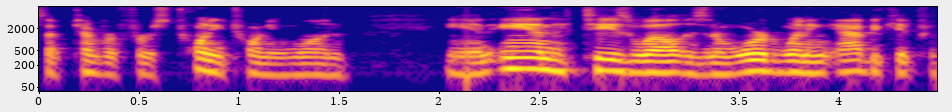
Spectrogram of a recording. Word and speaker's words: Tazewell: I want to just correct you on the pronunciation of my name. It has a lot of silent E's in it. So it's actually pronounced Anne Tazewell. Sorry about that, Anne Tazewell. It's fine, but it's spelled like Tazewell.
